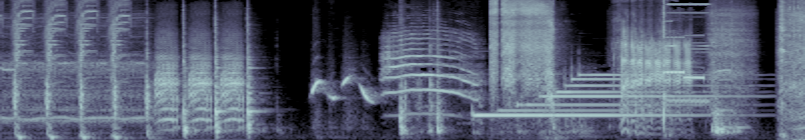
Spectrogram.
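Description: Cartoon soundtrack: a rocking toy duck squeaks in an even rhythm, about three times a second, over music for the first two and a half seconds. A cartoon cat's wavering, gliding cat-like vocalising follows, then a run of stepped musical sound-effect tones.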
